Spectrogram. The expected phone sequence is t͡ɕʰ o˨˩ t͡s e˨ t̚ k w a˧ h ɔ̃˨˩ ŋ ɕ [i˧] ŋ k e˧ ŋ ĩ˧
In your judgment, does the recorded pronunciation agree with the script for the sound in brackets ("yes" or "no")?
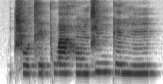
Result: yes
